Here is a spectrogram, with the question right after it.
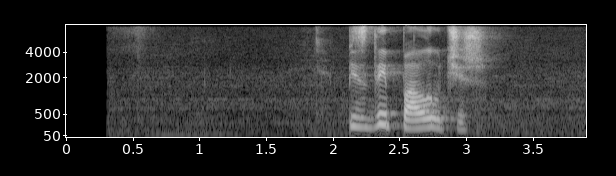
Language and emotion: Russian, angry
